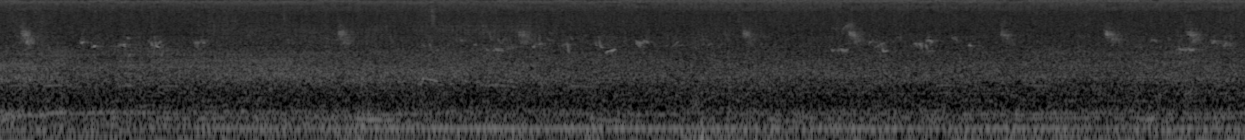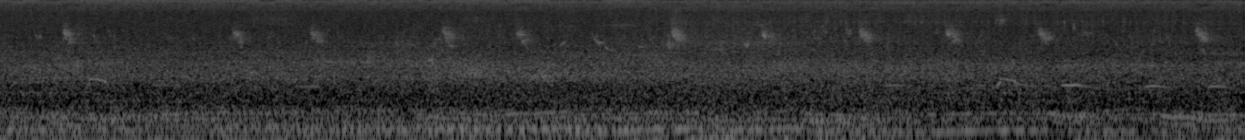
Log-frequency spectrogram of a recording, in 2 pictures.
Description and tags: Ambient Nature (with birds)
I recorded this in my back yard a few years ago. It was in a very small town and also fairly close to a river.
